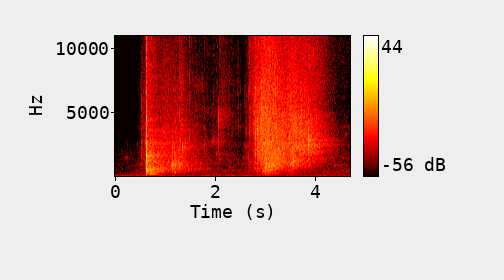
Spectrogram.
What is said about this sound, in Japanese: 頭流しますので目をつぶってください。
